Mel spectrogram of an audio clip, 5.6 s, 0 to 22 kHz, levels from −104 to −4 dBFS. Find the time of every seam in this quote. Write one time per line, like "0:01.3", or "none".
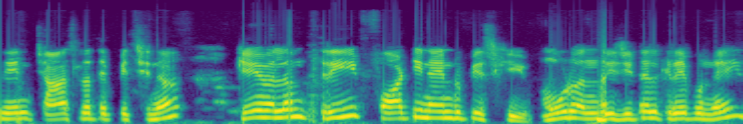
0:04.5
